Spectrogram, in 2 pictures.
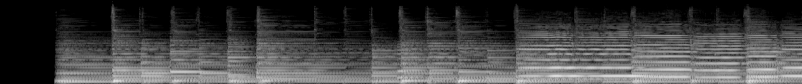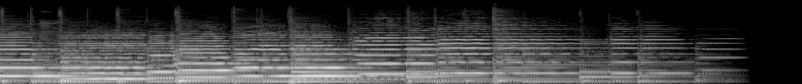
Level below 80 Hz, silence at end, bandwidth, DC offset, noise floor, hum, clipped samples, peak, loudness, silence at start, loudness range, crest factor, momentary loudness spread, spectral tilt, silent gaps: -48 dBFS; 0.7 s; 15 kHz; under 0.1%; -37 dBFS; none; under 0.1%; 0 dBFS; -14 LUFS; 0.55 s; 8 LU; 14 dB; 14 LU; -6.5 dB/octave; none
